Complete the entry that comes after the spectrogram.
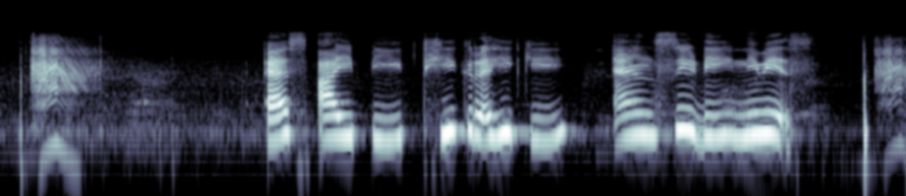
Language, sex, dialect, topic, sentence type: Bhojpuri, male, Southern / Standard, banking, question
